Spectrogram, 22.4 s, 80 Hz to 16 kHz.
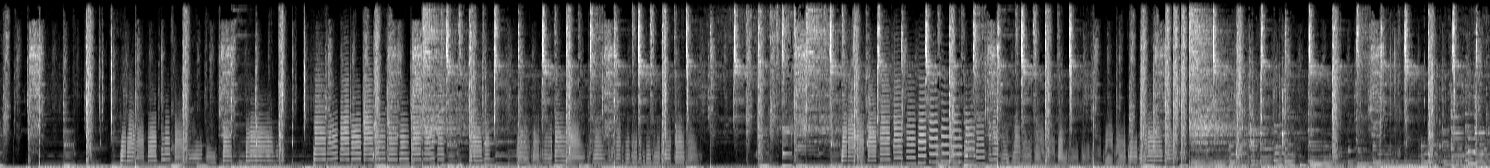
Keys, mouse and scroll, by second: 1.1 s, 2.6 click, 3.2 click, 3.5 scroll up 3, 4.2 click, 4.7 a, 6.5 click, 7.2-7.7 scroll up 1, 7.7 click, 8.4 click, 8.9 Tab, 9.9 r, 11.1 g, 12.7 a, 13.0 a, 13.2 shift+middle click, 13.5 click, 13.7 scroll up 1, 16.7 KP_Divide, 18.0 click, 18.6 scroll up 3, 19.0-19.4 shift+middle drag, 19.5 scroll up 2, 19.7 Tab, 20.2 click, 22.0 KP_Divide.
